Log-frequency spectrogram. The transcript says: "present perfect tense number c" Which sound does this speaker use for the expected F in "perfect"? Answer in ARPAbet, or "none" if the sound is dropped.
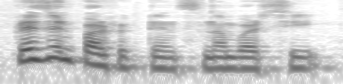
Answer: P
